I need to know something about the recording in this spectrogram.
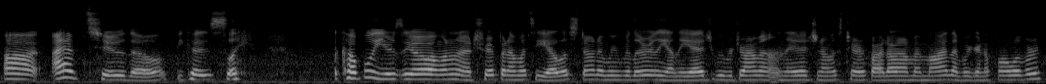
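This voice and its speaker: On a live stream, a fifteen-year-old girl talks fast in a medium-pitched voice with fairly even intonation. She's a giggly, rambling storyteller who says "like" constantly and uses lots of fillers while chatting casually with viewers. A little hiss or hum is audible.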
